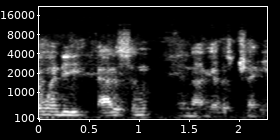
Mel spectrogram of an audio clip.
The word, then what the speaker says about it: Adelson: Actually, it's spelled right. I've said it wrong. Adelson.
